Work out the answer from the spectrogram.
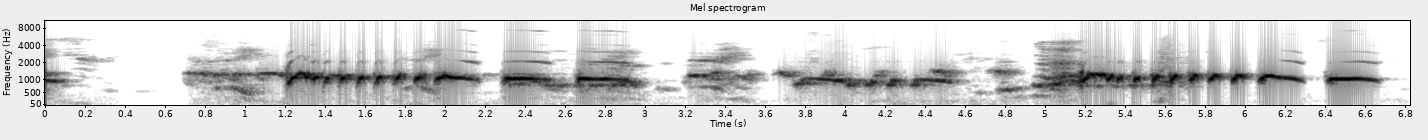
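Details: Female zebra dove calling a male: fast pulsed rolling coos in runs of about a dozen notes, interspersed with longer steady whistled notes and burbles, continuing without pause.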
